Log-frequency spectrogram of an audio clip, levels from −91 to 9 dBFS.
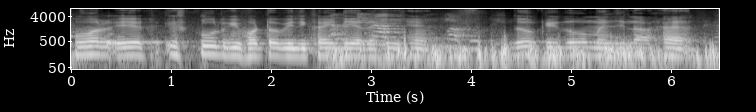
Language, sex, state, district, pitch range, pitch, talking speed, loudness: Hindi, male, Rajasthan, Bikaner, 135-150 Hz, 145 Hz, 140 wpm, -12 LUFS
